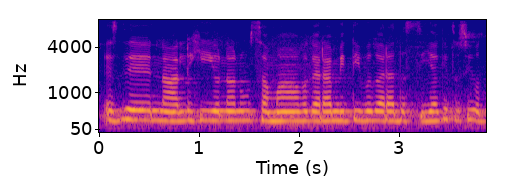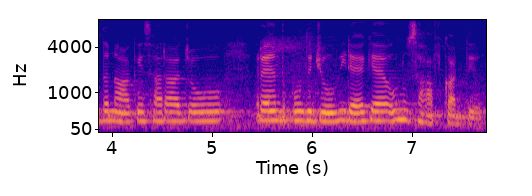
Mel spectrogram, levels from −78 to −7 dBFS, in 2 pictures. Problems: constant background noise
